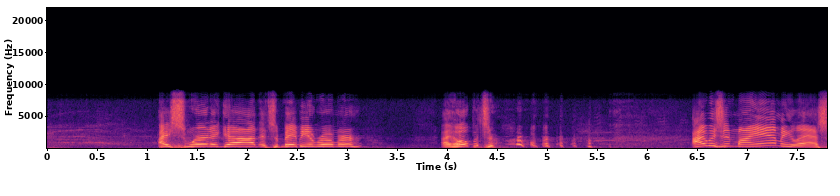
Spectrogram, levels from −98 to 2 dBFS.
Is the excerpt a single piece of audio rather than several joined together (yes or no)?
yes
